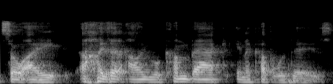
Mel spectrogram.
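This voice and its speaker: With an American accent, a man speaks at a fairly slow pace in a room with audible echo. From Brooklyn, New York. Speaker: screenwriter. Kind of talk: podcast interview storytelling. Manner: animated, with many fillers and restarts.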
